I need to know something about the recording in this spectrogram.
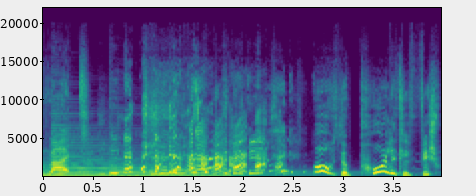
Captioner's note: children laugh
